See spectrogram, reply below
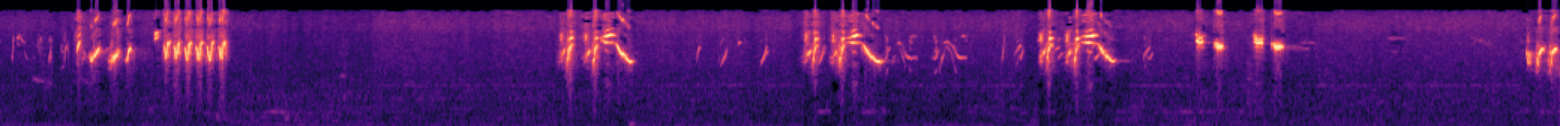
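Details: European goldfinch batbata, a twittering recording played to keep a captive goldfinch singing: clusters of rapid, high, liquid chirps at irregular intervals over a soft background hiss.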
